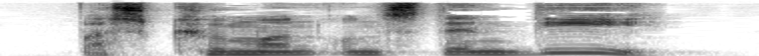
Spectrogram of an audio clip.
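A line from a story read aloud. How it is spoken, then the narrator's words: Called out. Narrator (German): rief nun schon der große Wächter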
